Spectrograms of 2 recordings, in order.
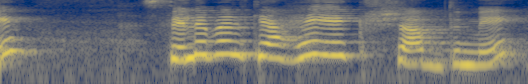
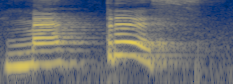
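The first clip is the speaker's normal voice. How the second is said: "Mattress" drawn out slowly as mat-trace; slow syllable demo; slower than usual. Shown as a demonstration. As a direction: stretch both syllables of "mattress" apart. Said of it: "बोलकर देखिए". ("Mattress" धीरे, दोनों हिस्से अलग करके)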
